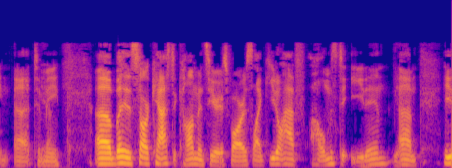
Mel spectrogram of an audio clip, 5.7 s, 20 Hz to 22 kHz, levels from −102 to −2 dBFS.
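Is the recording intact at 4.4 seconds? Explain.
No. From 4.43 to 4.48 s there is AAC frame loss with concealment. About 30 ms of audio, which fits a single lost frame, was rebuilt by the decoder from the last good spectrum. It sounds like a brief smeared, noisy patch rather than a click or a hard gap to silence, which separates it from a dropout.

Under it runs a plainly audible rough, grainy texture with noise between the harmonics and a thin, synthetic top band, likely from low-delay AAC compression (AAC-ELD) at a rate that fits about 32 kbps. Unlike the concealment patch, this coloration is constant rather than confined to one instant.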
